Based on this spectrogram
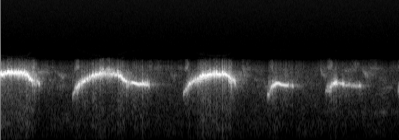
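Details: Long-tailed shrike singing slow, clear whistled notes, each a rising then falling slur, the first three long and the last few shorter, spaced about a second apart.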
